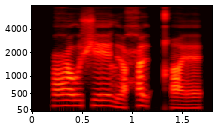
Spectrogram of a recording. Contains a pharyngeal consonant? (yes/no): yes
